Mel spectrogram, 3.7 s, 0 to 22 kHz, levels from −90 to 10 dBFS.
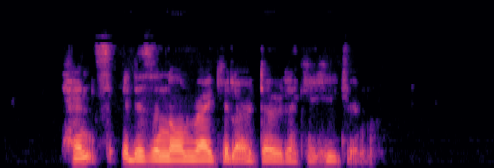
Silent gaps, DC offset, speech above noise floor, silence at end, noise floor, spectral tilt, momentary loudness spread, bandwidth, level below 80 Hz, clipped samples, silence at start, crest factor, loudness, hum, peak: none; under 0.1%; 64 dB; 1 s; -82 dBFS; -6 dB/octave; 13 LU; 7.6 kHz; -70 dBFS; under 0.1%; 0.45 s; 18 dB; -18 LUFS; none; -2 dBFS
